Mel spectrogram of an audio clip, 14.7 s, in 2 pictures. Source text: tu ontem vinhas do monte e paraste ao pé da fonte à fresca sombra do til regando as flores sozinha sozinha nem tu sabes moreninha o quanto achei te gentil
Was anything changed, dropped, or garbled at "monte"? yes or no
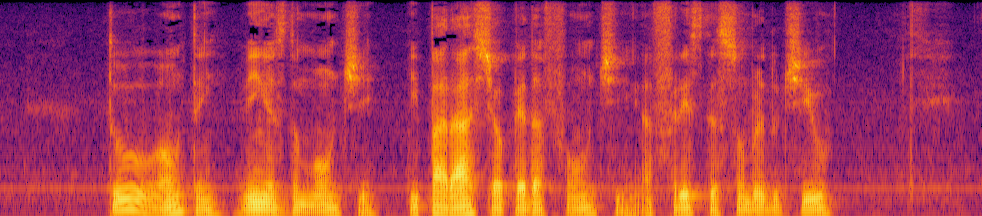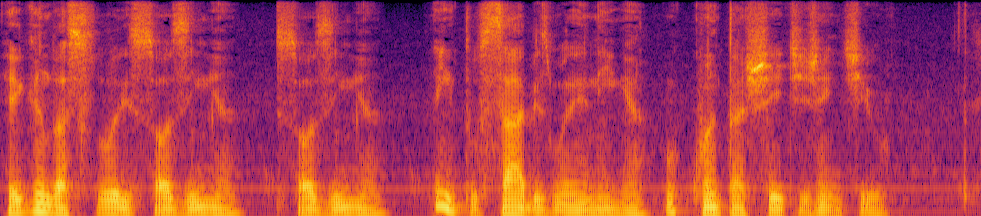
no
